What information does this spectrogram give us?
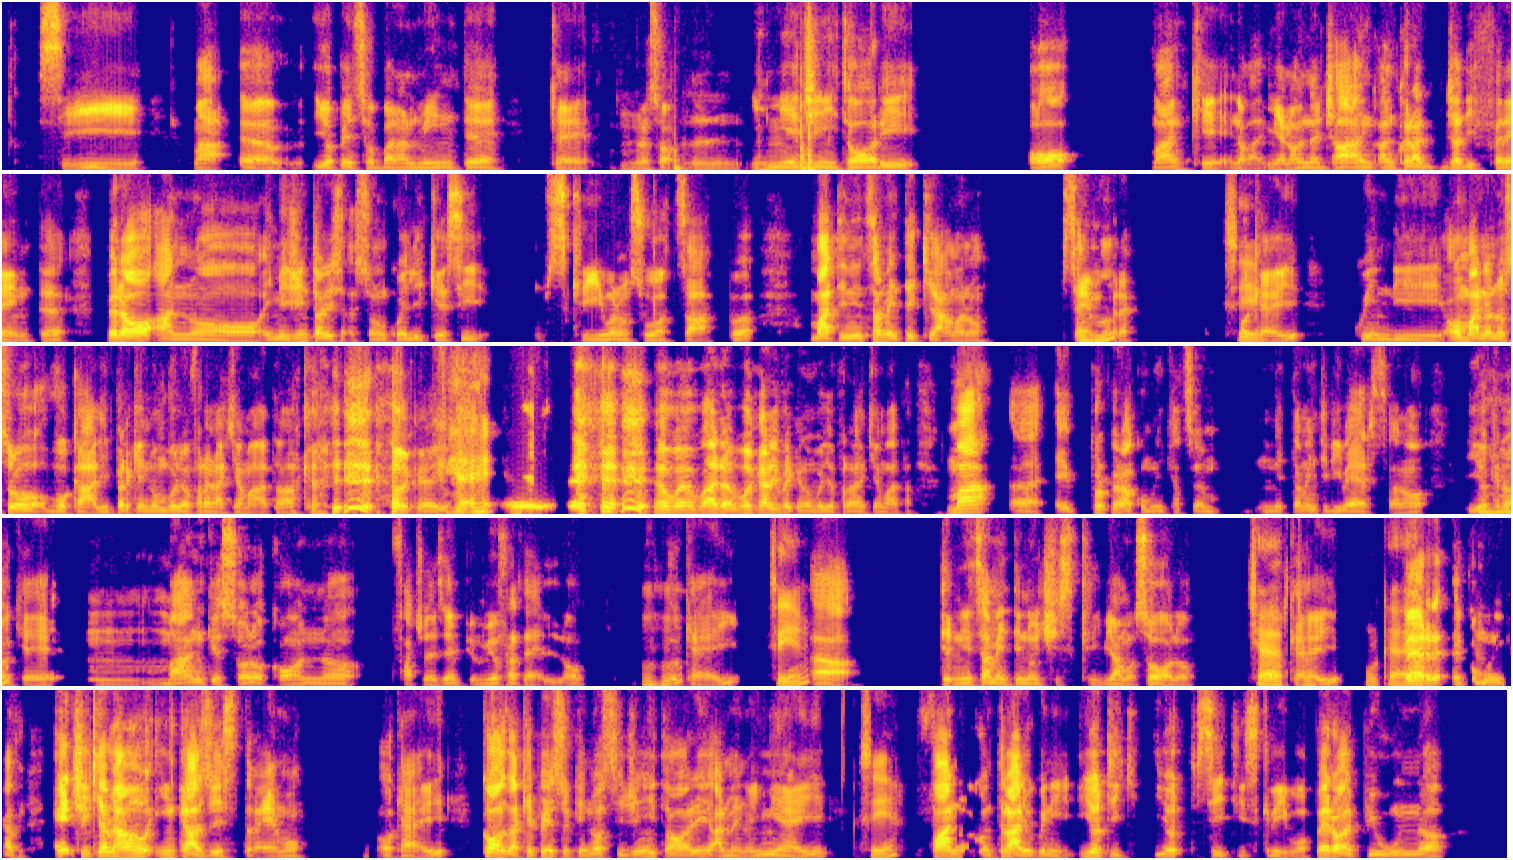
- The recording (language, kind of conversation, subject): Italian, podcast, Come comunichi online rispetto a quando parli faccia a faccia?
- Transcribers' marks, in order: tapping; laughing while speaking: "okay?"; chuckle; laughing while speaking: "ma, guarda"; other background noise; laughing while speaking: "kay"; "Okay" said as "kay"; "comunicazione" said as "comunicazio"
